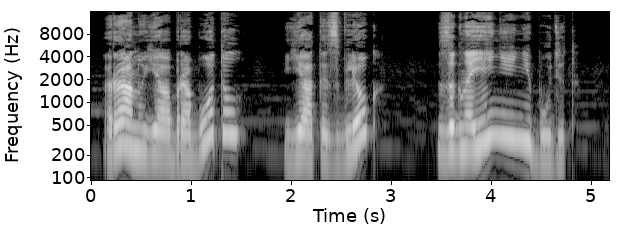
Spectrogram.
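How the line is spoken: Calm report. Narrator (Russian): отчитывался спокойно

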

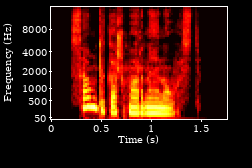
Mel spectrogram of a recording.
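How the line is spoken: Snorted. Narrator (Russian): фыркнула в сторону приоткрытой балконной двери

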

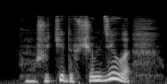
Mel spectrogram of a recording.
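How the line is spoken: Surprised muttering. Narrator (Russian): удивленно бормотал задержанный

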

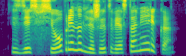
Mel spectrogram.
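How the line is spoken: Dry fatherly correction. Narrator (Russian): сухо поправил отец

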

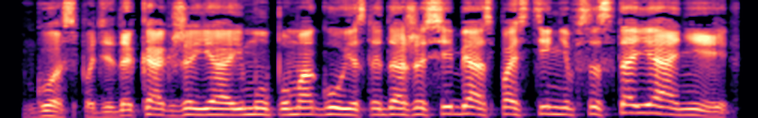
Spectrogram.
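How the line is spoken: Shout. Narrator (Russian): закричал Харон

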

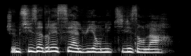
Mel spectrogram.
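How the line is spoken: Louder voice. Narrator (French): continua-t-elle d'une voix plus forte

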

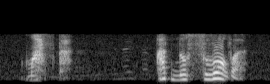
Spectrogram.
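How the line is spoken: Whispered. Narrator (Russian): шепнул он

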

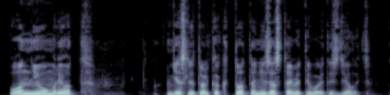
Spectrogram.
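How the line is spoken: Plain. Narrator (Russian): сказал тогда Луис

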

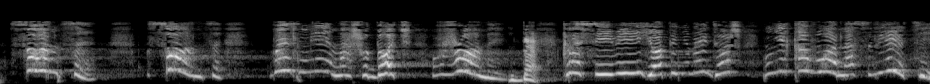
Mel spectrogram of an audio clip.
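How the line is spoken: Tender squeaky voice. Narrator (Russian): мышь-мать пропищала нежным голоском

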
